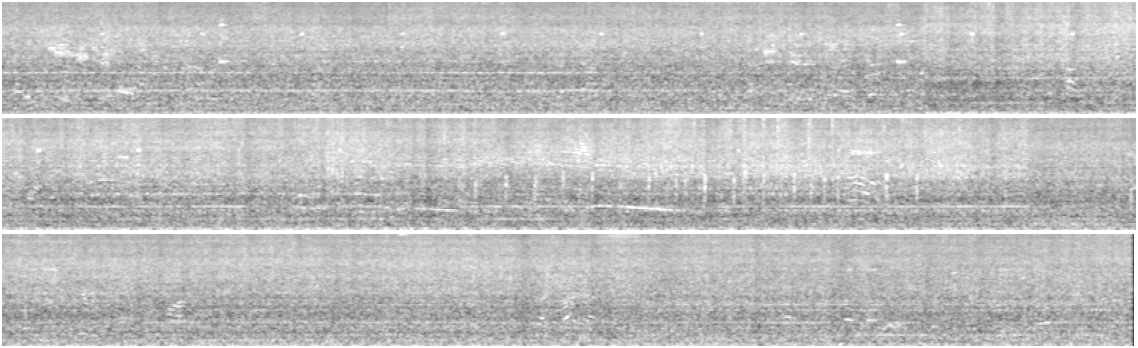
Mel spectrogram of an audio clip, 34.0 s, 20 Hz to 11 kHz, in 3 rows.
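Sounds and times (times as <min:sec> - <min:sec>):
fire engines idling: 0:00.0 - 0:34.0
indistinct voices: 0:00.0 - 0:34.0.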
